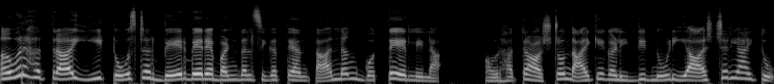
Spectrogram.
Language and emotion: Kannada, surprised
